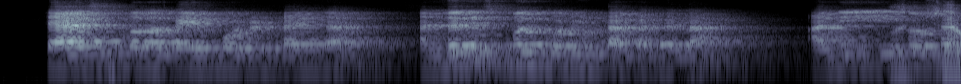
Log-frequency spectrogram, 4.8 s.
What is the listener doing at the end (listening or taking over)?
taking over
